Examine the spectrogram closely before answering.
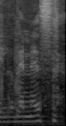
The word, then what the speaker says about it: Loganez: Did I pronounce the name correctly? Because they're saying that's your friend. It's actually Loganez.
